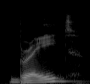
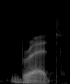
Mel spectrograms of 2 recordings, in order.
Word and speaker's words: bread: A palavra pão em inglês tem o encontro de e com a, mas nós não vamos falar braid ou breed, mas sim bread.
